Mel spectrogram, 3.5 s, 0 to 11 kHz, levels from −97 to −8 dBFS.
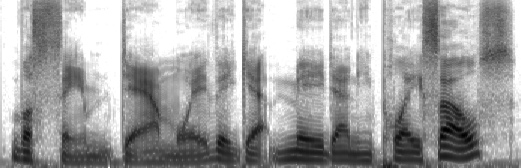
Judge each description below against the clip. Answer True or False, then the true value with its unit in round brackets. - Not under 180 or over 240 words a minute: False (170 wpm)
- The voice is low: True (95 Hz)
